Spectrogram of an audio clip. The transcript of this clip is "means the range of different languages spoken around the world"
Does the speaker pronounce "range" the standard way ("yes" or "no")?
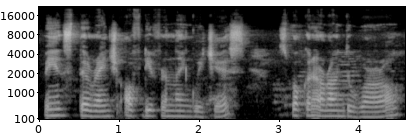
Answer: no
